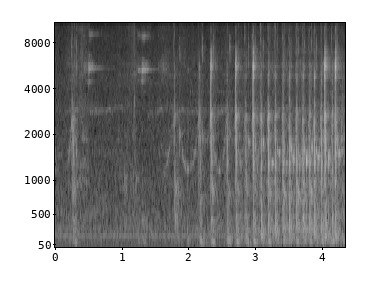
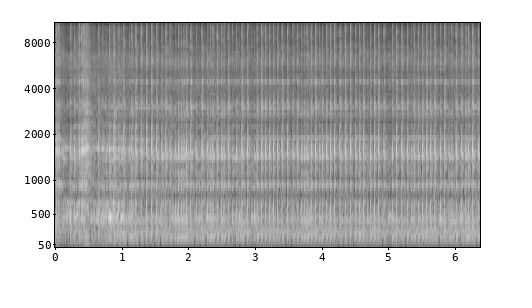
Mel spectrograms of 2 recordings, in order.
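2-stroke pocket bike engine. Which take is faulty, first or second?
first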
